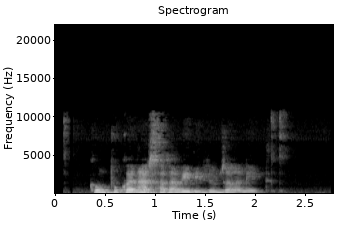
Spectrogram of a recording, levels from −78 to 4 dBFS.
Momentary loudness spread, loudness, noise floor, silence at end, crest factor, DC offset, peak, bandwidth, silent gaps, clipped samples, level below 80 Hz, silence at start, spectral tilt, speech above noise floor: 11 LU; -20 LUFS; -55 dBFS; 0.5 s; 18 dB; under 0.1%; -4 dBFS; 11 kHz; none; under 0.1%; -56 dBFS; 0.35 s; -6.5 dB/octave; 35 dB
